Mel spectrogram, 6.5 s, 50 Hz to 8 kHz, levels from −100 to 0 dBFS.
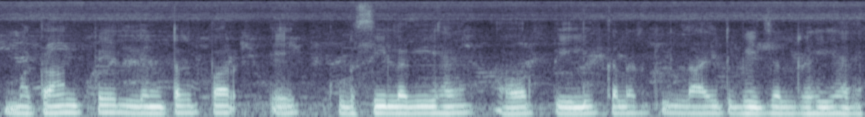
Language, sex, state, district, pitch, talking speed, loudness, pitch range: Hindi, male, Madhya Pradesh, Katni, 120 Hz, 155 wpm, -16 LUFS, 115-125 Hz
